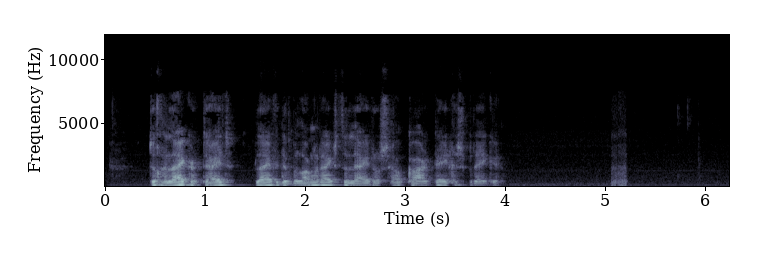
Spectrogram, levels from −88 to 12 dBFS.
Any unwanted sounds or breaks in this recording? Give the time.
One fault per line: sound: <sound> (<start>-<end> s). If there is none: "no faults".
sound: laugh (5.1-5.2 s)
